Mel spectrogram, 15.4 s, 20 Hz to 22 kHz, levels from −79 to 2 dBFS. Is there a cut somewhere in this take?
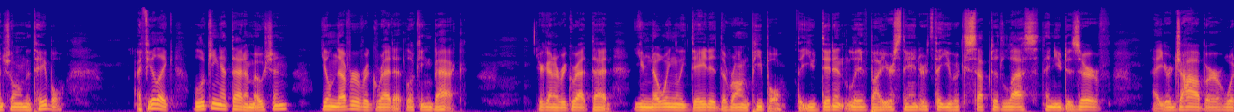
yes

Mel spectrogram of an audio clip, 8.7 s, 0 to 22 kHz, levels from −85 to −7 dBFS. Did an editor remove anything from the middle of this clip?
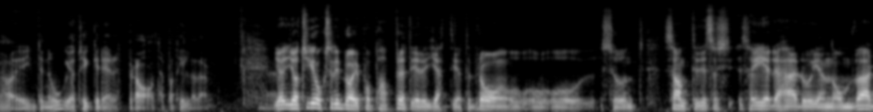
no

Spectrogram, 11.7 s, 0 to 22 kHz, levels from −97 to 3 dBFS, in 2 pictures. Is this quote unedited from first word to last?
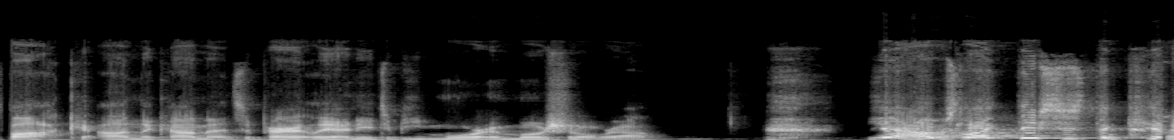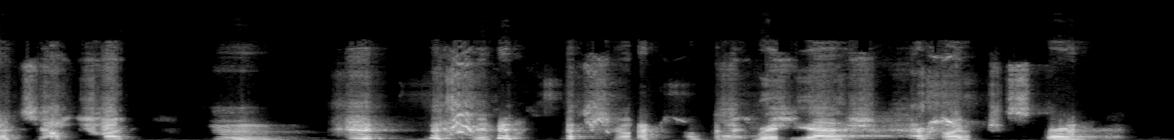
yes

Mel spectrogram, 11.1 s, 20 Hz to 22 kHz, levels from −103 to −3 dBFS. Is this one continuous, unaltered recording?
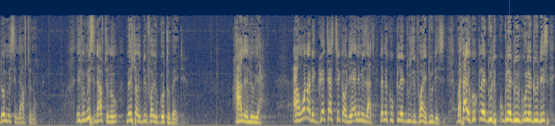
yes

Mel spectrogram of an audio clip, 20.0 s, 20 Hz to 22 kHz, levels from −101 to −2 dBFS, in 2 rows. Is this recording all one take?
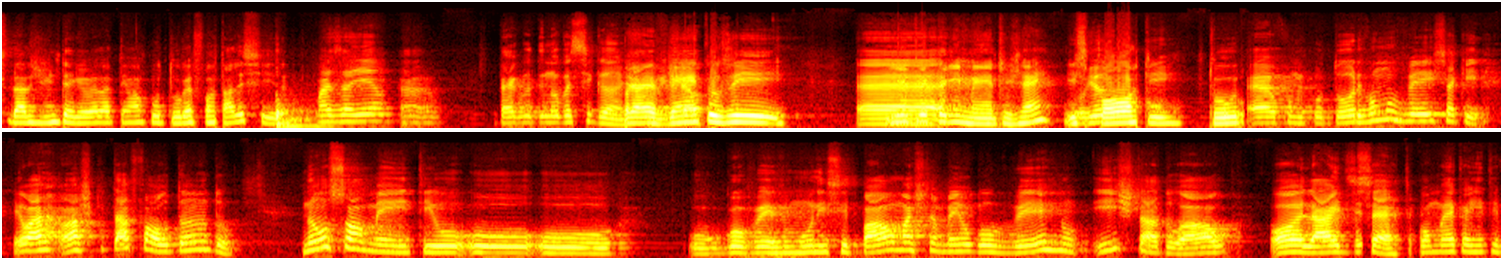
no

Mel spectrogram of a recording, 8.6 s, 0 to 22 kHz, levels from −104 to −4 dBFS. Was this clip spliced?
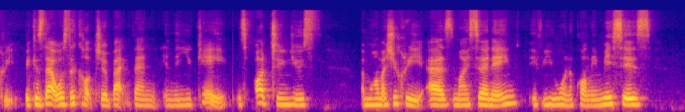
yes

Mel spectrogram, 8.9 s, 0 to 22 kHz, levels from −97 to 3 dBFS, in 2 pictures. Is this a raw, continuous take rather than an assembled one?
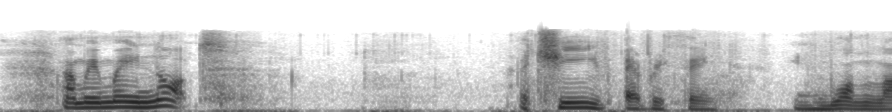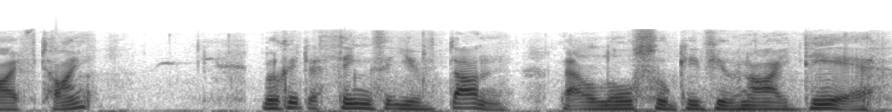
no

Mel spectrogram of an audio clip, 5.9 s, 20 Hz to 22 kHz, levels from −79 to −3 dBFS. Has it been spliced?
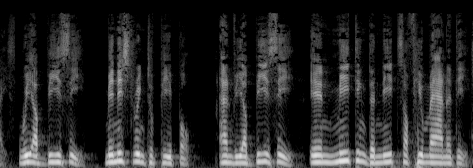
yes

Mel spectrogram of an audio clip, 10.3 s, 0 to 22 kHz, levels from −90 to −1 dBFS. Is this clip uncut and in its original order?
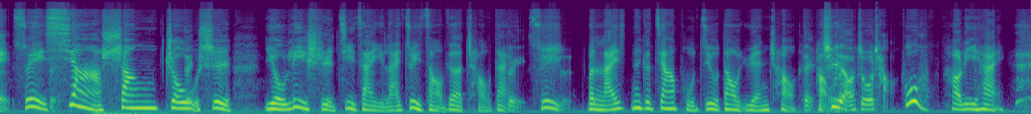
no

